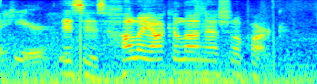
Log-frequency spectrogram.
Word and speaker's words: Haleakalā: at that mountain it's so cool gray's gonna pronounce it for you no there we go this national park right here this is haleakala national park haleakala in maui and it's it's not the clearest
